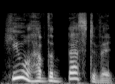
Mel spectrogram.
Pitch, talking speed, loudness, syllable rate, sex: 175 Hz, 365 wpm, -15 LUFS, 6.4 syllables/s, male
